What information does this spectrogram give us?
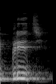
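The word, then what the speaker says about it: bridge: नहीं किया जाता है जैसे की ब्रिज ब्रिज में जी से पहले दी आया है इसलिए जो है दी का उच्चारण नहीं किया जाएगा जैसे लिखा है ब्रिज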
